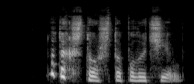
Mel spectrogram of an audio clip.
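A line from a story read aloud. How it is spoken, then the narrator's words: Sharp reply. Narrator (Russian): резко отозвался Хенчард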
